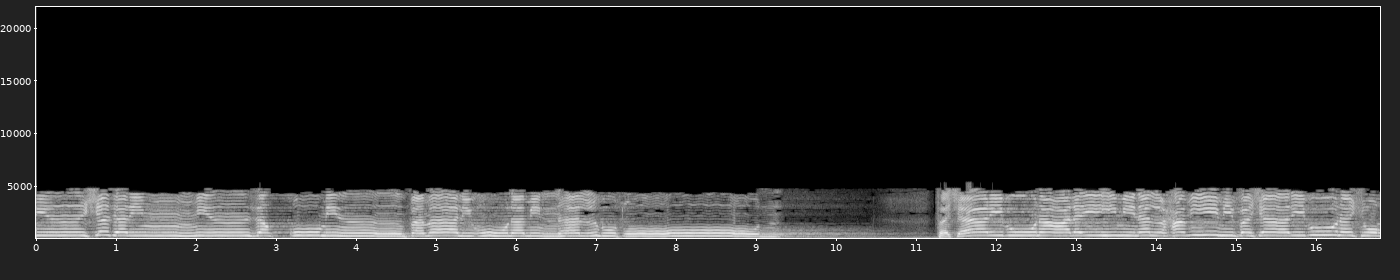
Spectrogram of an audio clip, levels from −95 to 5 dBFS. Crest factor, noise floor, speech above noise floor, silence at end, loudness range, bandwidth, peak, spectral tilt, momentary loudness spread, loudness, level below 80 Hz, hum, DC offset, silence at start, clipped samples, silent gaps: 10 dB; -36 dBFS; 26 dB; 0 s; 5 LU; 5.2 kHz; 0 dBFS; -6 dB/octave; 5 LU; -9 LUFS; -46 dBFS; none; 0.2%; 0 s; under 0.1%; none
